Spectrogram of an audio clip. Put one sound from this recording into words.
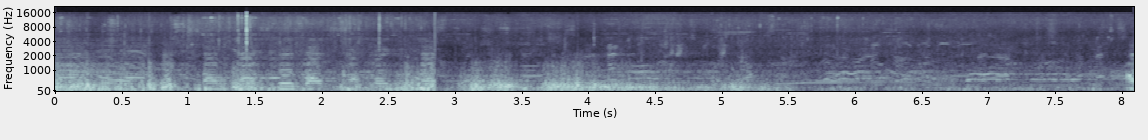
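Horses' hooves thud softly on sand.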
